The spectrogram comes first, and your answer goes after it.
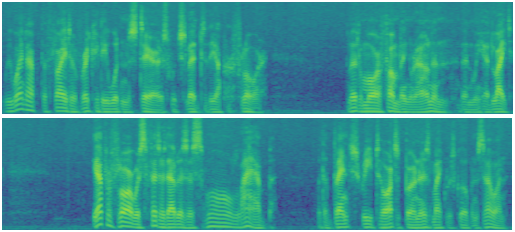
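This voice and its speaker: Deep, husky, wry private eye. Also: male voice, animated, moderate pace, full character voice, rough recording. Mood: measured, suspenseful. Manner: dry, understated, wry. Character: wry, cool private eye telling his own story. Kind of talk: radio detective drama with first-person narration.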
